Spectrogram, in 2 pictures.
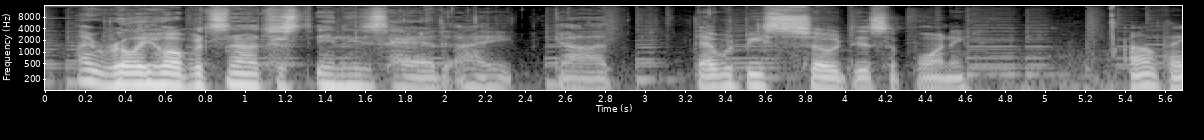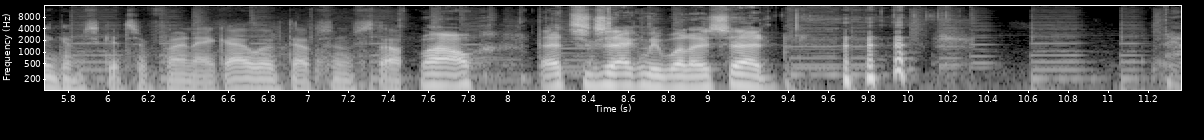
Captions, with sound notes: I really hope it's not just in his head, I- God. That would be so disappointing. "I don't think I'm Schizophrenic, I looked up some stuff." Wow. That's exactly what I said. *giggle*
